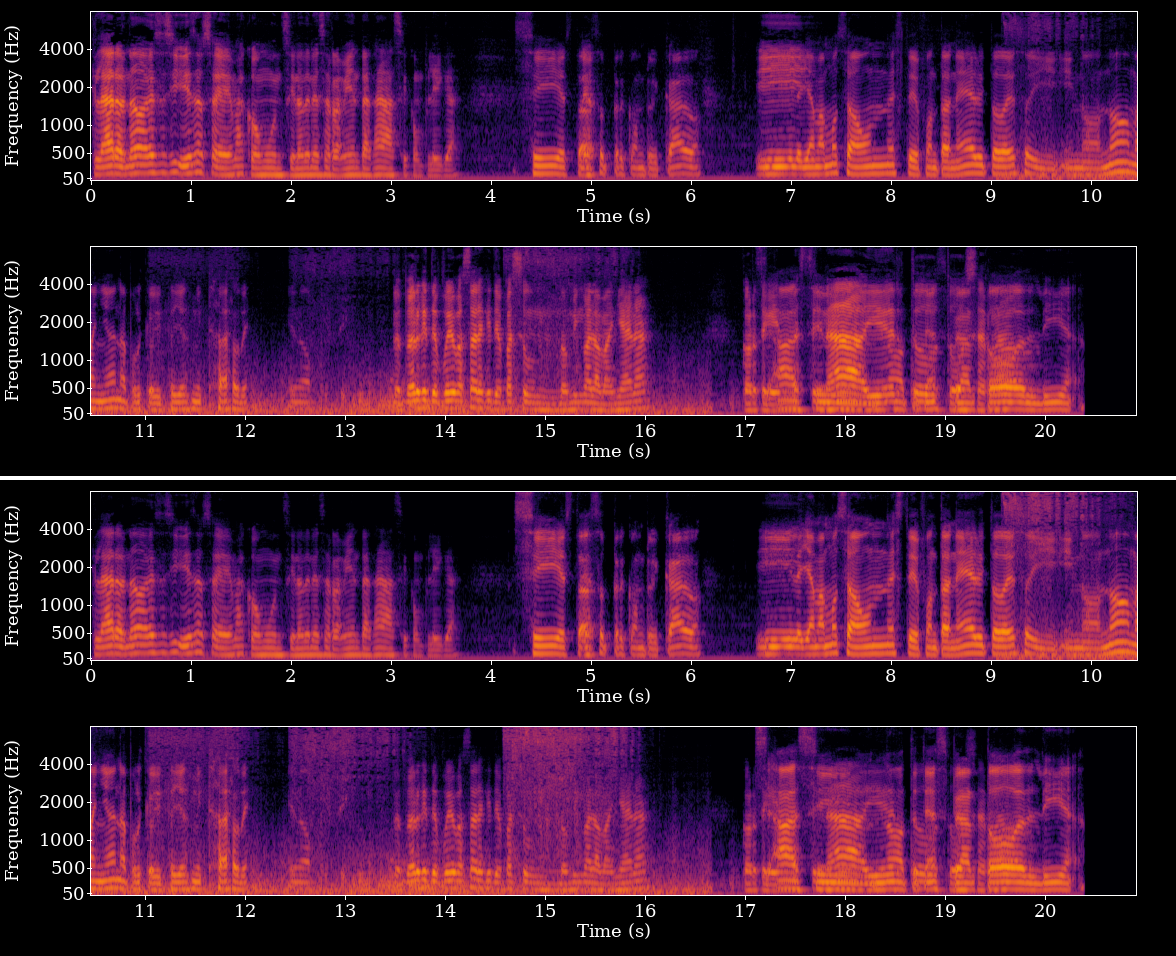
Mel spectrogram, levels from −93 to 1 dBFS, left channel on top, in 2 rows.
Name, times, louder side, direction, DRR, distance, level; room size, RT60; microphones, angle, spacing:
voice 1, 0.0-3.7 4.9-5.0 6.6-7.4 13.5-16.1 17.0-19.9, left 3 dB, 60° left, 1.1 m, -31 dB
voice 2, 4.2-6.1 6.7-12.0 12.4-13.1 17.2-20.4, right 2 dB, 45° right, 1.6 m, -30 dB
sound 1, 9.0-17.3, equal, 25° right, 5.5 m, -43 dB
sound 2, 9.0-16.7, right 3 dB, 60° right, 1.1 m, -40 dB
head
